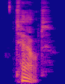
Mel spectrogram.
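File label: "tout", Australian English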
